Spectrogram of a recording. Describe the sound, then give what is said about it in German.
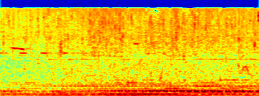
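A small river flows steadily, its water rushing and gurgling in a constant wash of sound with no voices. “Und nicht allzu weit kannst du einen kleinen Fluss sehen.”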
